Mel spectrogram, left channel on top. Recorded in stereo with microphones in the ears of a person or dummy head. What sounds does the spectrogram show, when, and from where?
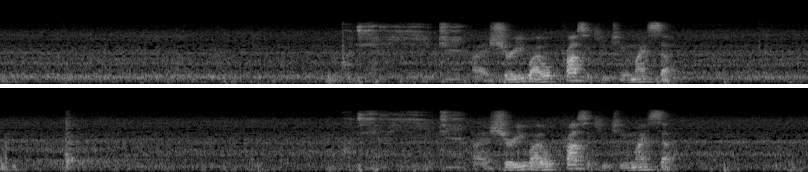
3.4 s whispering: 45° left (ahead or behind), 1.3 m
4.7 s a man speaking: 35° left (ahead or behind), 1.8 m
